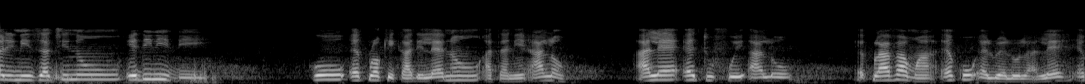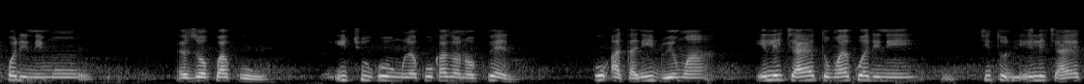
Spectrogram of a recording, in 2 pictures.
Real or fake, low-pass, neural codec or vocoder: real; 5.4 kHz; none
